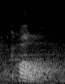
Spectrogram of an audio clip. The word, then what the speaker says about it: collar: So long and short the vowel in a core has close lip rounding in modern RP and so on. Caller it is the most rounded vowel we have. Caller the shorter vowel in D is not so close and not so rounded.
